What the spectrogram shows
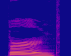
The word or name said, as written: burned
